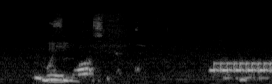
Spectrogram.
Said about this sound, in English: Look at that. At 4 o'clock. I don't answer that phone. Oh, that's my customer call. It'll ring 3 more times. Okay. Two more. I don't want to answer.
